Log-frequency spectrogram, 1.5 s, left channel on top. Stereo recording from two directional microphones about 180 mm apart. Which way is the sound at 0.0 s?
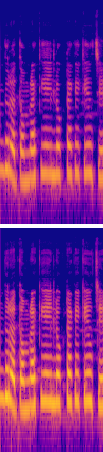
15° right (ahead or behind).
